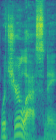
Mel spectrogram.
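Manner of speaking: ordinary talk, nothing marked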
